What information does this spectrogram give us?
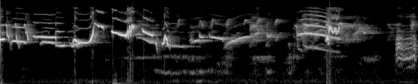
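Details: Kacer, the oriental magpie-robin, singing an energetic konslet-style song rich in fill-in phrases: quick upward and downward whistled sweeps, chattering notes, then a dense scratchy burst and a brief buzzy ending.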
